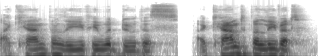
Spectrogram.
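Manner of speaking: slow, soft mutter, mumbled under the breath. A character looking over the ring, muttering to himself. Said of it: "just kind of mutters to himself".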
